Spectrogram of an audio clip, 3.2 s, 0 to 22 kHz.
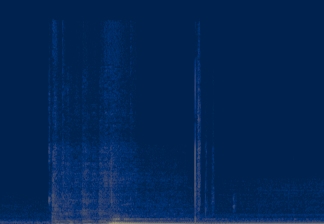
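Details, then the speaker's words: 2004 Honda S2000 at 109,757 on the odometer, catalytic converter missing with check engine light on: starter catches quickly, fires and flares, drops to smooth steady low idle, no knocks or misses; normal start. "Upon initial startup, there were no major issues."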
